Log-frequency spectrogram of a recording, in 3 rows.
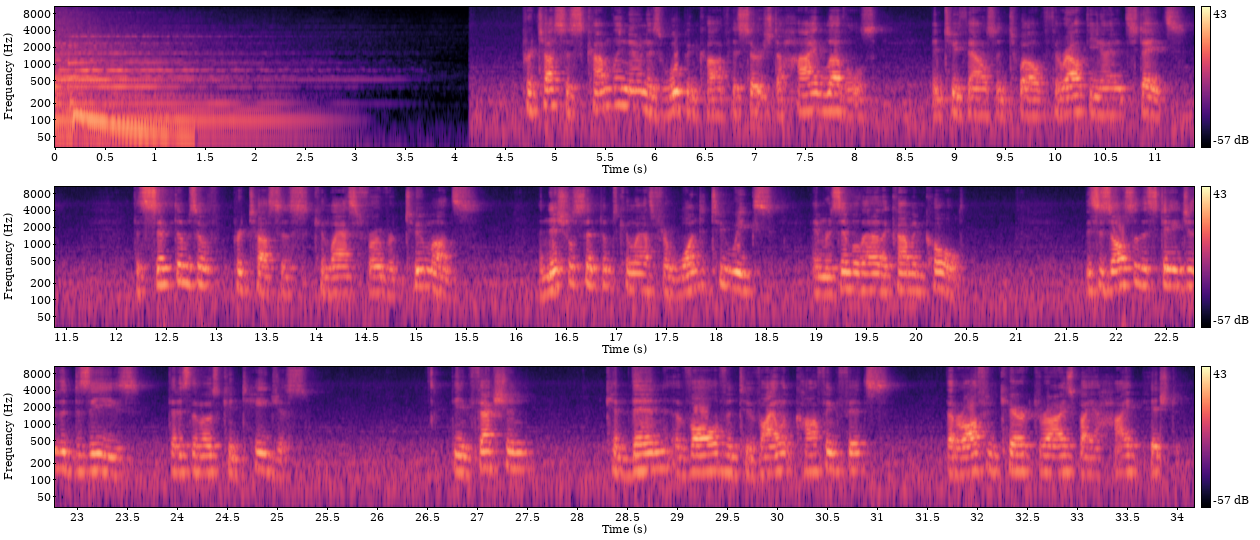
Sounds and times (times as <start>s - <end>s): Speech: 4.7s - 11.4s, 12.2s - 20.6s, 21.7s - 25.4s, 26.5s - 27.6s, 28.3s - 34.1s.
